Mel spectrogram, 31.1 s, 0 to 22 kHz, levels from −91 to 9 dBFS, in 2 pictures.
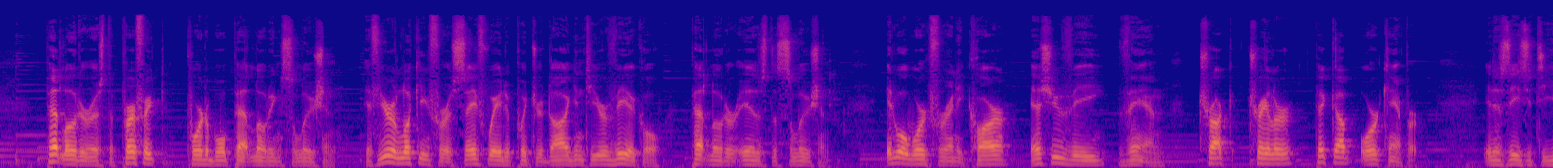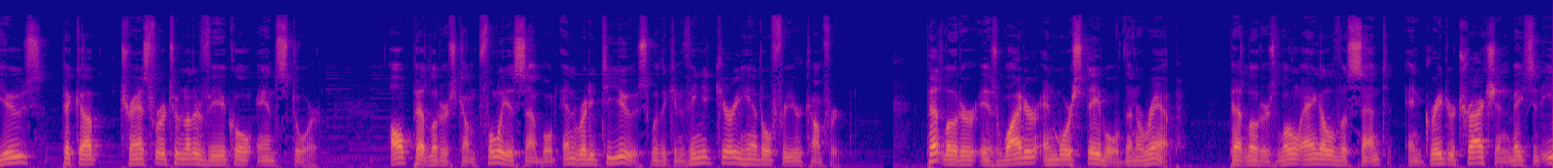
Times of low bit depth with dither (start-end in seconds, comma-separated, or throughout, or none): none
